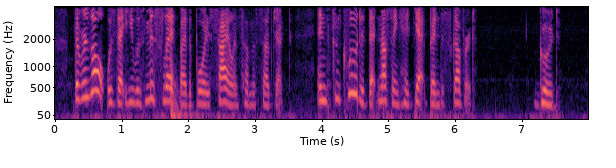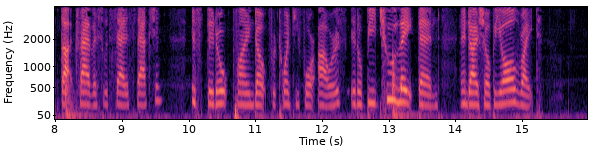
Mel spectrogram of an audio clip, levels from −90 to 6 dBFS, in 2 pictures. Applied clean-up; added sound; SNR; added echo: none; Knock / Wood / Percussion; 13 dB; none.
